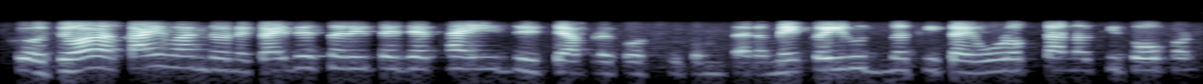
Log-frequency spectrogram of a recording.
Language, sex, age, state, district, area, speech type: Gujarati, female, 30-45, Gujarat, Junagadh, urban, conversation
